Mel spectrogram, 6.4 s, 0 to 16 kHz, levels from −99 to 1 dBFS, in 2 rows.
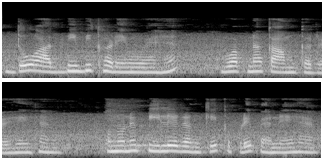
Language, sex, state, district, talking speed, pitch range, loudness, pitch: Hindi, female, Chhattisgarh, Raipur, 180 wpm, 200-240 Hz, -16 LUFS, 220 Hz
